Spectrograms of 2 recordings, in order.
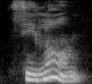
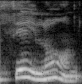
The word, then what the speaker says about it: Ceylon: The mission to Ceylon, I pronounced Ceylon in the previous slide, but maybe Ceylon might be more accurate.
